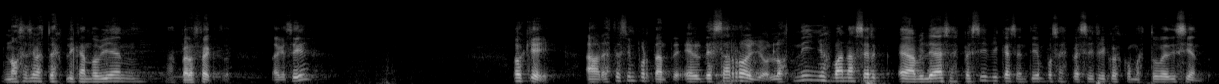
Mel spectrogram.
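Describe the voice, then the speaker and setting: A man's voice: medium pitch, fairly quick. A man giving a live talk to parents about child development, often asking them questions and acting out short quoted scenes. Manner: asks the audience questions and acts out little quoted scenes.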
